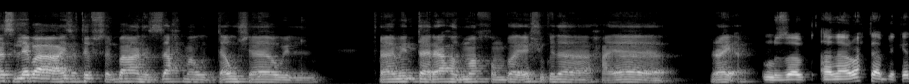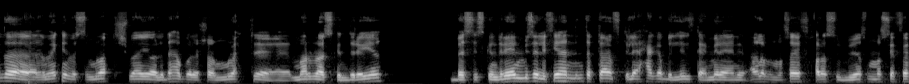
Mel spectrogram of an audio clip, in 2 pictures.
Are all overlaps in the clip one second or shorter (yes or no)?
yes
